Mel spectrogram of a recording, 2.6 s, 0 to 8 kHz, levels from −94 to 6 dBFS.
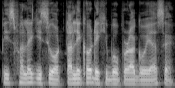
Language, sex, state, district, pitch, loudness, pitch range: Assamese, male, Assam, Kamrup Metropolitan, 105 Hz, -18 LUFS, 100-115 Hz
